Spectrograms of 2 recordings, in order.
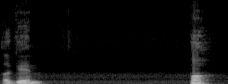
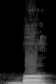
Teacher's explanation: feel more in front at your lips and going out but with B you feel more in your throat more vibration in your throat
